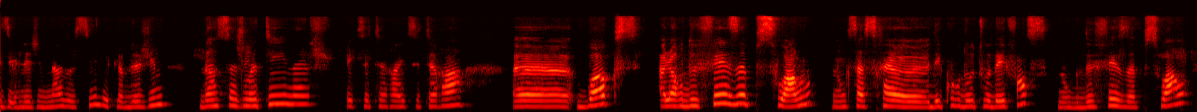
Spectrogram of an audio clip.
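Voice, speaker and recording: A woman teaching Portuguese words in a relaxed French lesson, explaining patiently with many fillers and mixing in Portuguese terms. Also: mid-range voice. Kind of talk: language lesson chat.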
